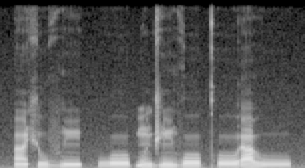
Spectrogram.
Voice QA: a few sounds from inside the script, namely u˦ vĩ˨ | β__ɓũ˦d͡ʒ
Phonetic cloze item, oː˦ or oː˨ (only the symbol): oː˨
